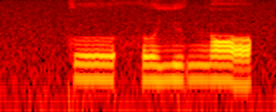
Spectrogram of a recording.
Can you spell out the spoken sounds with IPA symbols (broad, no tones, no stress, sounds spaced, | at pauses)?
k ɤː h ɤ lʲ o ŋ ɑ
